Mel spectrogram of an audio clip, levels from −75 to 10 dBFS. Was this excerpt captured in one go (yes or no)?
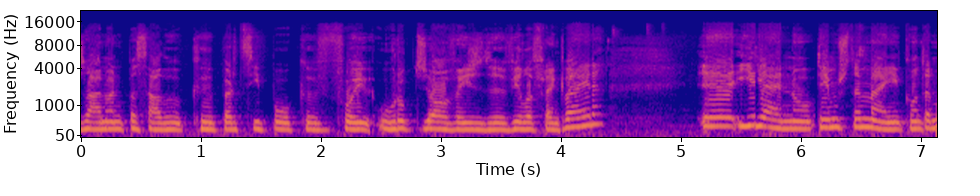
no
